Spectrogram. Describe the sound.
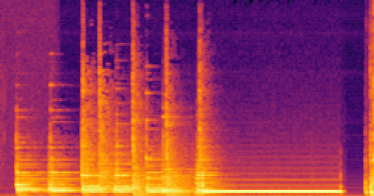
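A telephone dial tone while a call is placed to a listener: a few struck tonal notes give way to a long, steady, loud hum lasting over a second, which cuts off abruptly before a brief final tone.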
